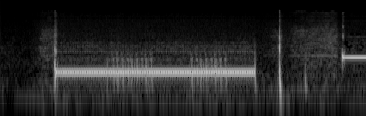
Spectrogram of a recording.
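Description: A steady telephone dial tone hums for about two seconds, then a sharp click and a brief pause before a higher, clear dialing tone starts, as a phone call to Pumpkin Collectors Gallery is placed. Fairly loud, with no voices.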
